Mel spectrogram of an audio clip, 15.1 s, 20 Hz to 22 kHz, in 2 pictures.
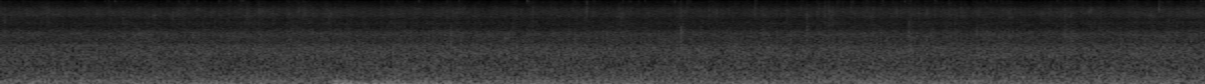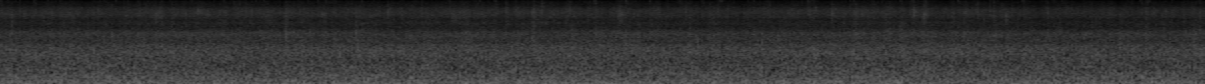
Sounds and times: Thunderstorm 2.0 - 3.7

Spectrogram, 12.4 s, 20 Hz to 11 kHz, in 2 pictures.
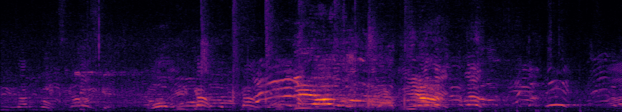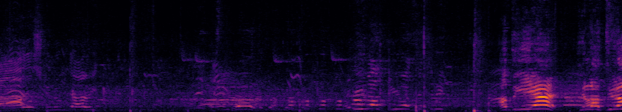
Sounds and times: distant birds 0.0 - 12.3
Coaches shouting instructions at the young players 0.0 - 12.4
busses and cars passing by on the road 0.0 - 12.4

